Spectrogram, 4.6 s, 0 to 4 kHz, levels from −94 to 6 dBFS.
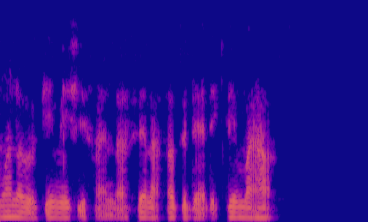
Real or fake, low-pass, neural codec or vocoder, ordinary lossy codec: real; 3.6 kHz; none; none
